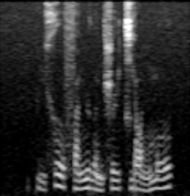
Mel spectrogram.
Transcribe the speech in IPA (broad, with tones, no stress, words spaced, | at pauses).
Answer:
pḭ˨˩xɤ˥˩ fa˧˥nɻwə̰˨˩nʂɻ̩˧˥ t͡ɕjɑ̰˨˩ŋmɤ˧˥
